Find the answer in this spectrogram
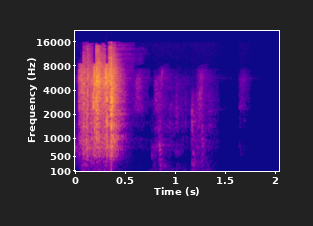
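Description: A tarot deck being shuffled: one loud, half-second riffle of cards at the start, then a few short, quieter card flicks.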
